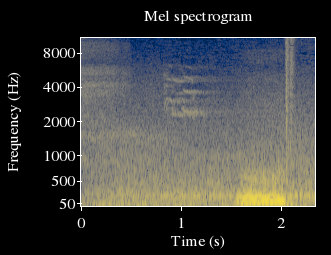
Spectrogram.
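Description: Cinematic intro soundtrack of a music video: a low rumble swelling steadily, a brief high-pitched cry about a second in, and a loud deep bass tone in the last half second.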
